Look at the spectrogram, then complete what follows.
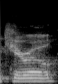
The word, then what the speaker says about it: Cairo: I grew up in Cairo Illinois it's spelled like Cairo Egypt but we mispronounce everything in southern Illinois so I grew up in Cairo Illinois it's a pretty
